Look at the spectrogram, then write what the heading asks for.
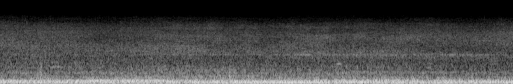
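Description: Vehicle engine running steadily at low revs, a continuous low rumble.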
